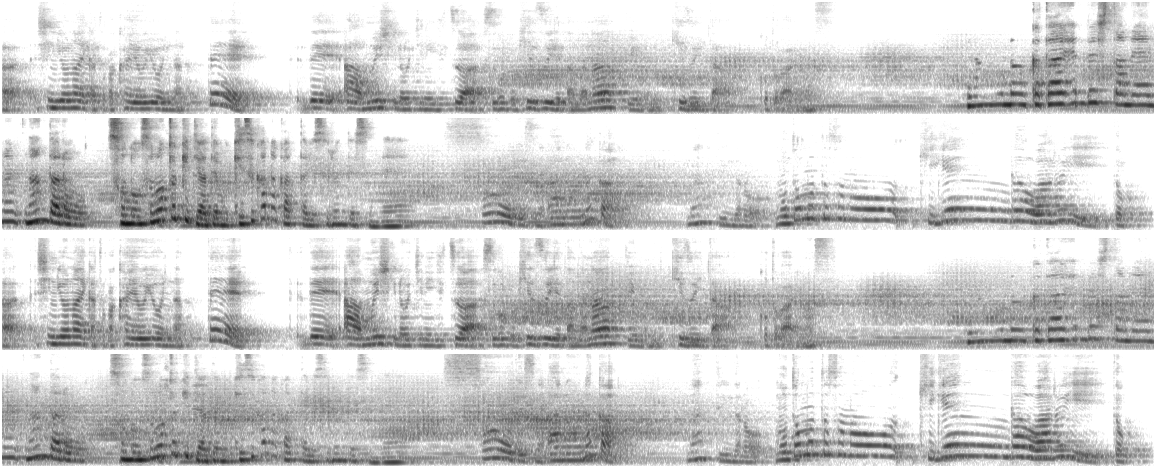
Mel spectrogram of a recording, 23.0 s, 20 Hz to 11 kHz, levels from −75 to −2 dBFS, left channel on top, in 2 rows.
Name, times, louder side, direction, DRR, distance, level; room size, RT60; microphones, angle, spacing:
voice 1, 0.0-2.4 2.9-7.3 7.6-8.3 12.7-13.6 15.9-17.7 18.4-22.8, right 2 dB, 50° right, 1.7 m, -29 dB
sound 1, 4.8-19.2, right 6 dB, 70° right, 1.0 m, -37 dB
sound 2, 6.8-18.8, equal, 15° right, 1.1 m, -42 dB
voice 2, 9.7-15.7, left 5 dB, 55° left, 0.3 m, -21 dB
16.5 x 9.2 x 2.4 m
head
